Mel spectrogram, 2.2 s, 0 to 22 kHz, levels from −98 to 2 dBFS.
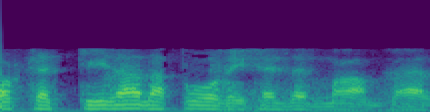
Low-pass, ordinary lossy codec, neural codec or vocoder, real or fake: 3.6 kHz; AAC, 16 kbps; codec, 24 kHz, 6 kbps, HILCodec; fake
